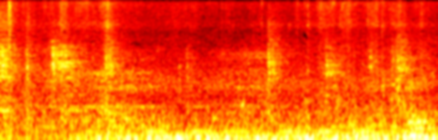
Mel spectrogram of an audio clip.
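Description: Guinea pigs moving about in hay and wood-shaving bedding: faint scattered rustles and ticks over a low steady hum.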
